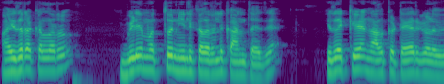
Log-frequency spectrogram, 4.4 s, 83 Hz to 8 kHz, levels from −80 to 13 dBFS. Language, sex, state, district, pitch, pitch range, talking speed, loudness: Kannada, male, Karnataka, Koppal, 160 Hz, 145-180 Hz, 160 wpm, -15 LUFS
